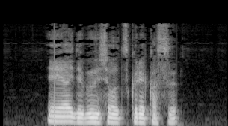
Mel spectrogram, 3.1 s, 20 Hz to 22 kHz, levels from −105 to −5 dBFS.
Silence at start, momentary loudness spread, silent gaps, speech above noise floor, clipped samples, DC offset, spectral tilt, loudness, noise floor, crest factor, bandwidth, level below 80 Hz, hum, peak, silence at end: 0.65 s; 11 LU; none; 51 dB; under 0.1%; under 0.1%; -6.5 dB/octave; -24 LUFS; -73 dBFS; 16 dB; 11.5 kHz; -50 dBFS; none; -8 dBFS; 0.7 s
